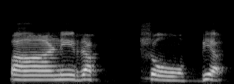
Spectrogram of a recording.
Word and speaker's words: पाणिरक्षोभ्य: क्ष जब भी आएगा उसके पहले अक्षर के बाद आधे क का उच्चारण आना ही होता है। पाणिरक्षोभ्य, ऐसे उच्चारण आएगा यहाँ पर।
